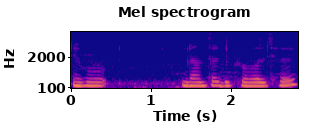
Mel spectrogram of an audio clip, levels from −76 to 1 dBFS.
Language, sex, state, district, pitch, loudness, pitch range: Maithili, female, Bihar, Vaishali, 190 Hz, -31 LUFS, 185-200 Hz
